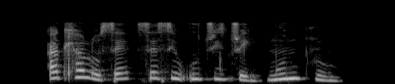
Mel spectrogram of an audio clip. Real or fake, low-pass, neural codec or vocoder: real; 7.2 kHz; none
